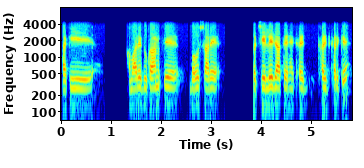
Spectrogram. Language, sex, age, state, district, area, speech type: Hindi, male, 45-60, Bihar, Samastipur, urban, conversation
